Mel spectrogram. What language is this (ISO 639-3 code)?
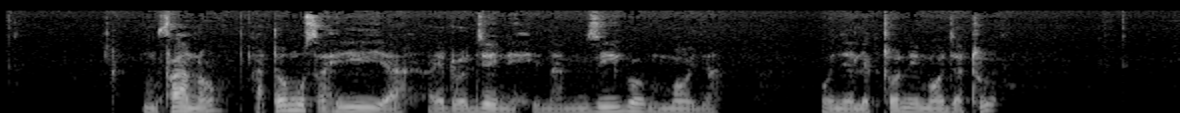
swa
